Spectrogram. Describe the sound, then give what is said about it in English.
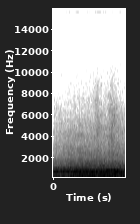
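A loud air raid siren in Baghdad, sounding very early in the morning as the American-led bombing began, holds a steady, droning wail throughout, its sustained tone filling the whole moment with no voices present. “Waking up to the sound of the air raid siren going on.”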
